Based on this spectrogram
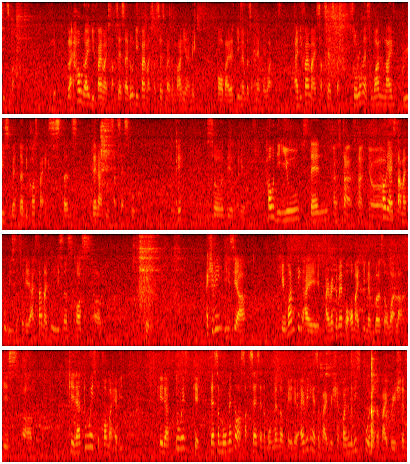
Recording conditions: background noise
